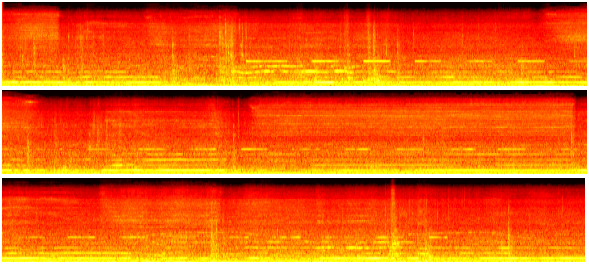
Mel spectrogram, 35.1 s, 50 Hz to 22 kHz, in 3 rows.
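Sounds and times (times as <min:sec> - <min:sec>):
excavator diesel engine and hydraulics: 0:00.0 - 0:35.0
backup alarm beeping: 0:06.2 - 0:11.0.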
